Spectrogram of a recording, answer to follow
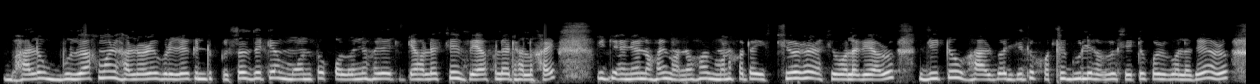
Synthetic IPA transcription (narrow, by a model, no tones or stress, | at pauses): bʱalbuzuaxɔmɔjbʱaldɔɹɛbulizajkintukɹisɔtzetijamɔntʊkɔlonijɔɦɔjzajtetijaɦɔlɛsejbɛjapʰalɛdʱalxʰajkintuɛnɛnɔɦɔjmanuɦɔjmɔnxɔtɔistʰiɔɹɔɹakʰibɔlaɡɛaɹuzitʊbʱalbazituxɔtʰik̚ɡulibabɛsetukoɹibɔlaɡɛaɹu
